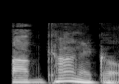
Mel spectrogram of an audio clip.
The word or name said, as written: obconical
